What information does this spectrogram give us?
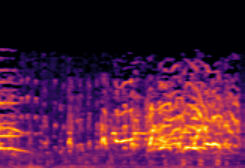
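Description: Black-bellied whistling ducks give a chorus of high, squealing whistles, some sliding downward and overlapping, over a steady low hum.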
